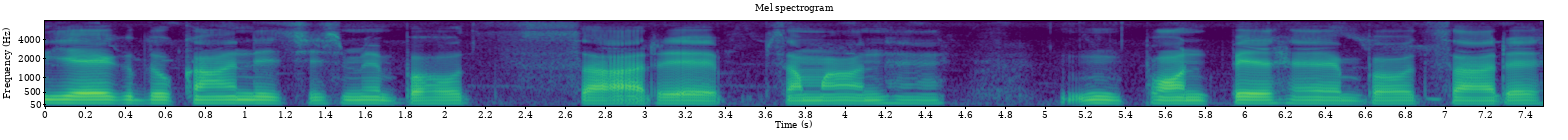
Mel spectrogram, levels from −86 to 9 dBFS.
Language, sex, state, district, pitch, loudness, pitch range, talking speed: Hindi, male, Bihar, Jamui, 105 Hz, -20 LUFS, 105-115 Hz, 105 wpm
